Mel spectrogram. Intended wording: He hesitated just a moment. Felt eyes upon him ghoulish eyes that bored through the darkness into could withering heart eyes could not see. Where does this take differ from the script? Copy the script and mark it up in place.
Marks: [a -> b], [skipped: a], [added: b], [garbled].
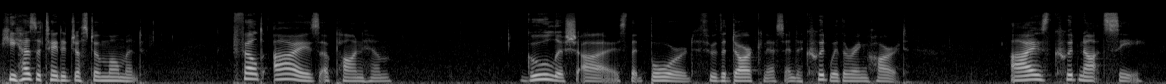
He hesitated just a moment. Felt eyes upon him ghoulish eyes that bored through the darkness into could withering heart eyes could not see.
